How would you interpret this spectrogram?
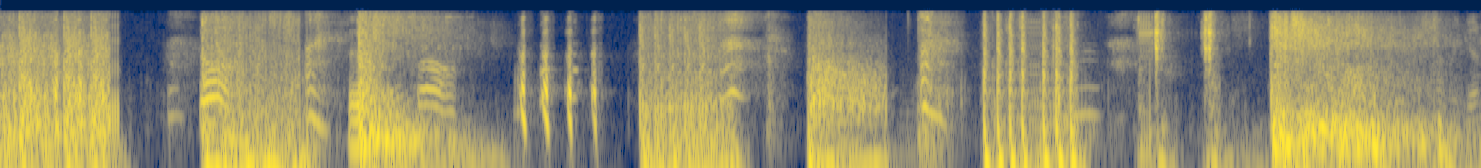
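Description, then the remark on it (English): A rapid barrage of gunfire sound effects: loud bursts of automatic fire and sharp single shots, with heavier booming blasts mixed in, coming in uneven clusters separated by brief silences. “Can you play more gun sound effects?”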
